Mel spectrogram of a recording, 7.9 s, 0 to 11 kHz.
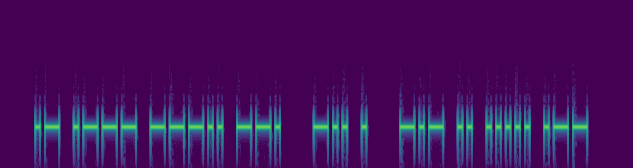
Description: Morse code, heard as a keyed tone, about 20 wpm, 700 Hz. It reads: AJ8G DE KI5W
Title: USA Callsign DE Callsign - 4 Characters - 20wpm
